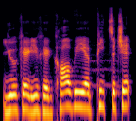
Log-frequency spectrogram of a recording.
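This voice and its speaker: A man's voice: a little high, fairly even intonation, a little slow, clean tone, dry recording. A young man from Sweden, chatting casually and swearing often while streaming a game. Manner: swears a lot and laughs at his own jokes. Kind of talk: casual gaming stream chat.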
